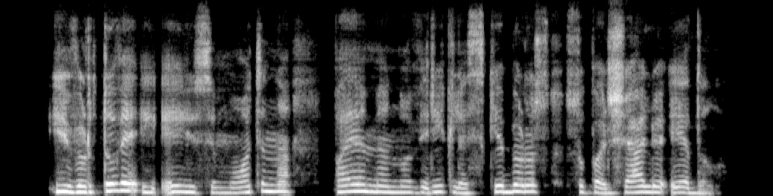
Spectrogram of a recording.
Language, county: Lithuanian, Vilnius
